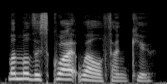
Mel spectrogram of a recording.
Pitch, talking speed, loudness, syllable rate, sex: 205 Hz, 215 wpm, -17 LUFS, 5.7 syllables/s, female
